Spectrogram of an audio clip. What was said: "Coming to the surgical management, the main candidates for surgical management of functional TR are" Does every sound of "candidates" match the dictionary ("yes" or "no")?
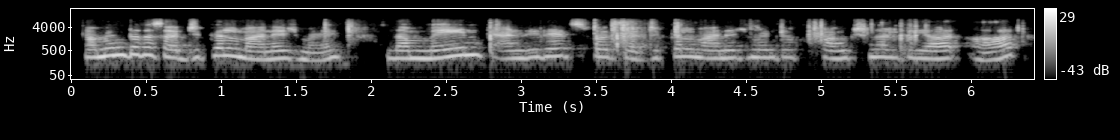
yes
